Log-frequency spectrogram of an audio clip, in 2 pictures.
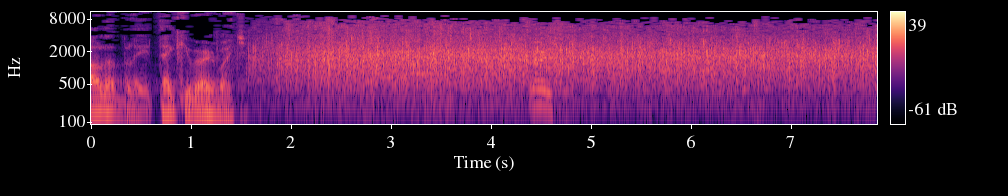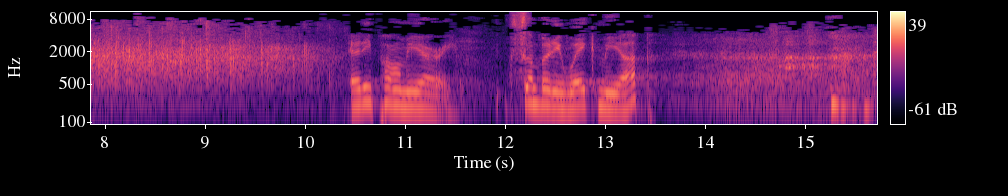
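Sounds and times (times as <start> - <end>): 
speech: 0.0 - 1.9, 4.4 - 4.8, 10.4 - 13.6
warm audience applause: 1.5 - 10.4
laughter: 13.7 - 15.7.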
